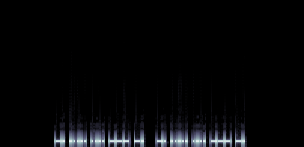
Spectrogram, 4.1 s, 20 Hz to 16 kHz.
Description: Morse code, heard as a keyed tone, about 48 wpm, 700 Hz. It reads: N5HON N5HON
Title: USA Call Signs Repeated 2x 50wpm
